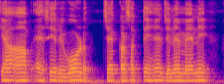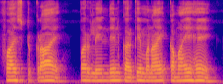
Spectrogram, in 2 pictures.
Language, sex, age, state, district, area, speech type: Hindi, male, 30-45, Rajasthan, Jodhpur, urban, read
